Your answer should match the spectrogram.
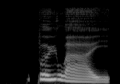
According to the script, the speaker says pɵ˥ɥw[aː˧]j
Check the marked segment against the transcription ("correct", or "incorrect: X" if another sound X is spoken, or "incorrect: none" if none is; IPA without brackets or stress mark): incorrect: aː˨˩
